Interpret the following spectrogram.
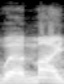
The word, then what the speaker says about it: Mai: And she's like, "Yeah, okay, my name's Mai Sakurajima. Mai as in my Sakurajima, and Sakurajima as in my Sakurajima."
